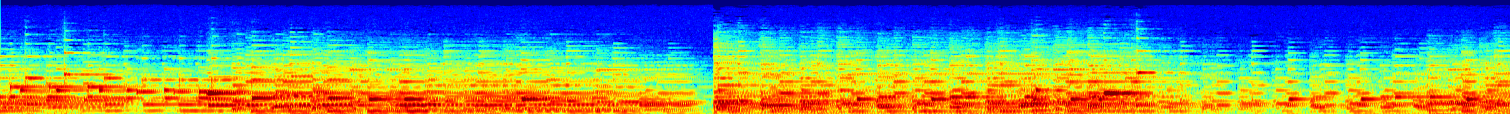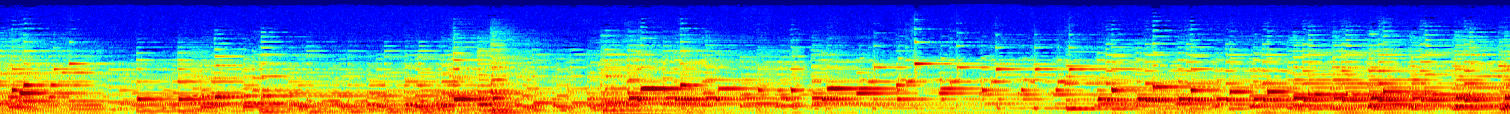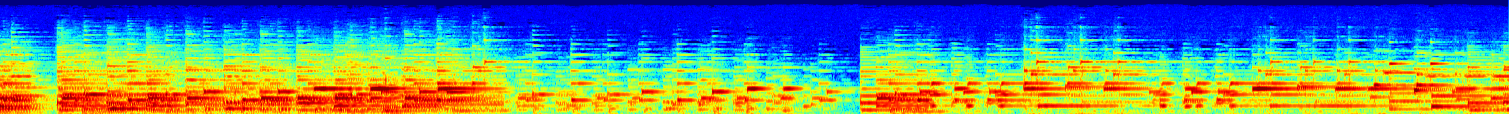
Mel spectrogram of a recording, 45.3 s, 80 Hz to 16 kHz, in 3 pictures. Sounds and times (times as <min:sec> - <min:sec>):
Music: 0:00.0 - 0:45.2.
